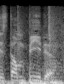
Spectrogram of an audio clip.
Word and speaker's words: Stampede: Stomperode. – Stomperode. Oui, je ne connais pas. Je connais Stampede, si tu veux. – Oui, Stampede. – Ah bah non, c'est pas Stomperode, c'est Stampede.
